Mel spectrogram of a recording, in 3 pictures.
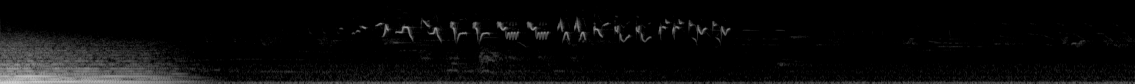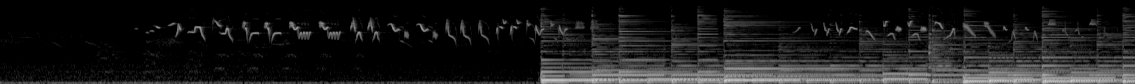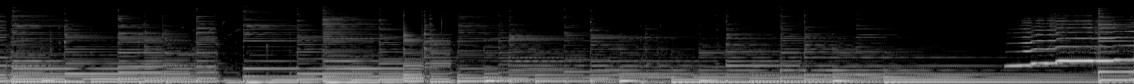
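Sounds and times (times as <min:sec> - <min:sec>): background music: 0:00.0 - 0:02.1, 0:30.2 - 0:34.0
songbird singing high notes: 0:03.1 - 0:08.6, 0:12.3 - 0:22.8, 0:32.8 - 0:34.0.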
